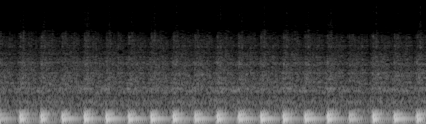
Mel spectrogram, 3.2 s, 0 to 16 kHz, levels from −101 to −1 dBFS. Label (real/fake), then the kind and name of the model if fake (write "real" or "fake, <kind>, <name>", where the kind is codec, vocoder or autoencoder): real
